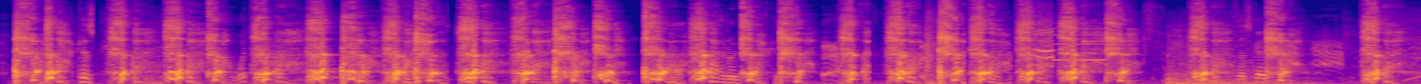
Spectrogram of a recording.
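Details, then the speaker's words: A person with COVID coughing: a long run of rapid, harsh, repeated coughs, about two to three a second, with brief pauses between bouts. "Cause I do have COVID, and uh *COUGHS* Probably gonna do that a lot I'm gonna try not to cough As much as physically possible"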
